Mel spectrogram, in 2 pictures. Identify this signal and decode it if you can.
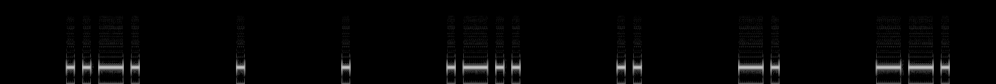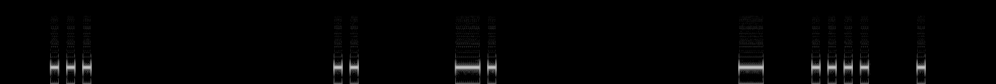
Morse code, heard as a keyed tone, about 15 wpm, spaced as for 7 wpm, 800 Hz. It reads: FEELINGS IN THE
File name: Quotes Spaced / Quotes Spaced-mp3s / ChildAsleep sp @10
